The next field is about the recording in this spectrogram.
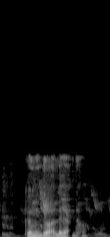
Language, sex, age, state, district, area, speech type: Santali, male, 45-60, West Bengal, Malda, rural, spontaneous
